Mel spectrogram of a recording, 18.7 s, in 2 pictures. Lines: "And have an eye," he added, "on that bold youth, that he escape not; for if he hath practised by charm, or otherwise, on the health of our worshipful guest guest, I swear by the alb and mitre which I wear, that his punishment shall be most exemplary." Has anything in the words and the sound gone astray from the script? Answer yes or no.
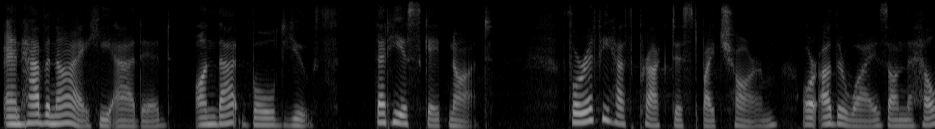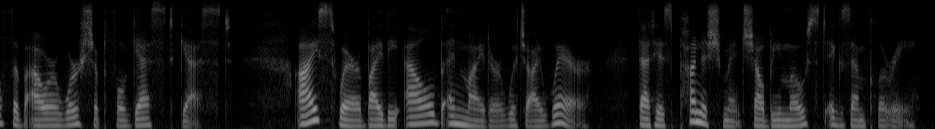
no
